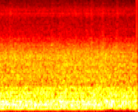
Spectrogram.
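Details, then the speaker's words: Maruti Omni rear differential (crown) after a crown bearing replacement, driving on the road: steady road and wind noise with no whine or howl, where before it was very loud; quiet and healthy. "और आप देखो यह देखो इतनी प्यारी चल रही है गाड़ी और यह देखिए कोई आवाज नहीं बिल्कुल भी"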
